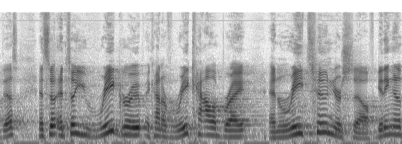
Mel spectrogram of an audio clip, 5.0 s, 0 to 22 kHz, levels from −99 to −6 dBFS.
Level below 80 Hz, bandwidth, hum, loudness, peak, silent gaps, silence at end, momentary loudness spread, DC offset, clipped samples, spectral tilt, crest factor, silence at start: -58 dBFS; 16.5 kHz; none; -28 LUFS; -10 dBFS; none; 0 s; 8 LU; 0.1%; under 0.1%; -4.5 dB/octave; 18 dB; 0 s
